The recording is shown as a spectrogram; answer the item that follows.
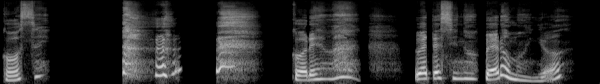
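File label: DIALOGUE, Japanese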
